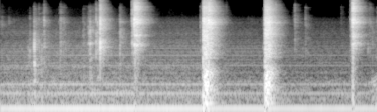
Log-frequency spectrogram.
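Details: Double Bell Pit Viper gas blowback pistol reassembled after O-ring leak fix, testing the nozzle before the outer-barrel noise fix: six sharp cracks at uneven spacing, each with a clean gas hiss; cycles properly.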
